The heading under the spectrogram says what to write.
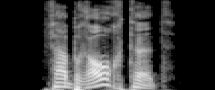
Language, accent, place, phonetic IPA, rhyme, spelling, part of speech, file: German, Germany, Berlin, [fɛɐ̯ˈbʁaʊ̯xtət], -aʊ̯xtət, verbrauchtet, verb, De-verbrauchtet.ogg
- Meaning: inflection of verbrauchen: 1. second-person plural preterite 2. second-person plural subjunctive II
